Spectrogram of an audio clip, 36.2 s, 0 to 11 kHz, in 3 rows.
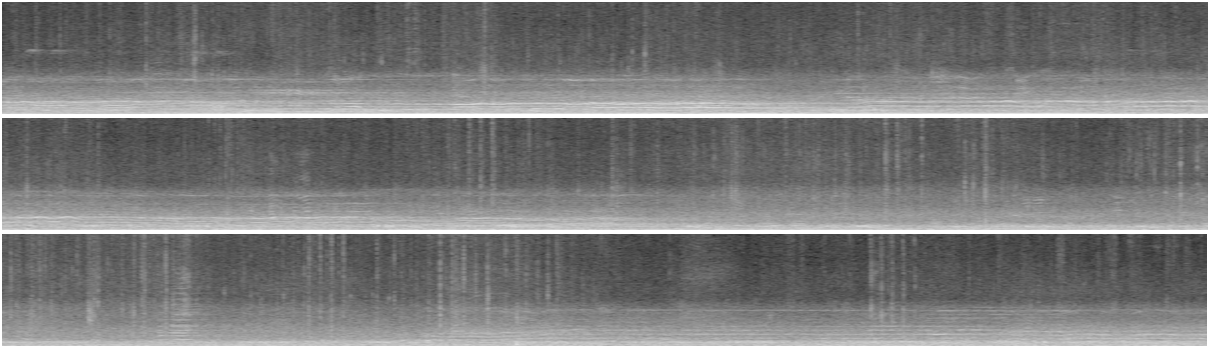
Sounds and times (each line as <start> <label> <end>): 0.0 Adhan 36.1
9.6 Pigeons 36.0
